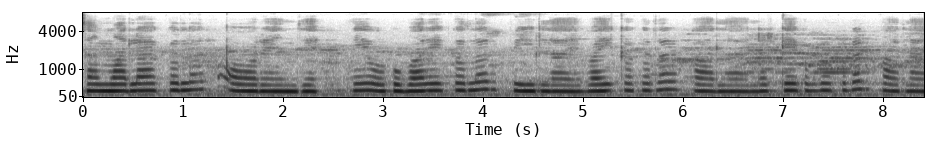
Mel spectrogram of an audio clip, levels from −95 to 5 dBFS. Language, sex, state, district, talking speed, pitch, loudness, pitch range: Hindi, female, Rajasthan, Bikaner, 165 wpm, 235 Hz, -13 LUFS, 225-250 Hz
